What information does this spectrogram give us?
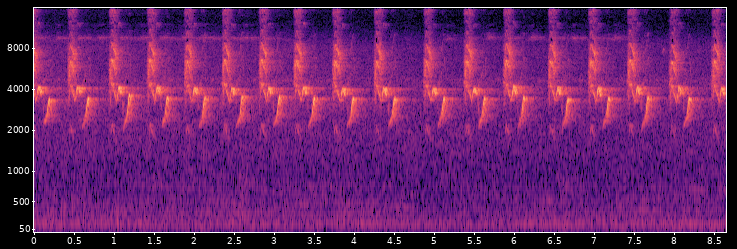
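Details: Parent birds in front of their nest: a steady series of about seventeen sharp, high chirps, each dropping in pitch, repeated roughly twice a second throughout.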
